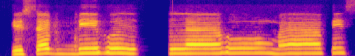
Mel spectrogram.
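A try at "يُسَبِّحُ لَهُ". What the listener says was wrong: hati-hati. Hu-nya tidak kepanjangan. Yusabbihu lahu.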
